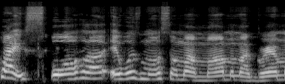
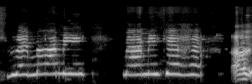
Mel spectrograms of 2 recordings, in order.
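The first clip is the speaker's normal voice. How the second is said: put-on very high, slow, drawn-out small child voice; 13 semitones higher than usual. A parent retelling how the little one asks for things, imitating a little child's voice. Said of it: "because she's so little with her little voice".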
